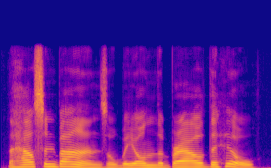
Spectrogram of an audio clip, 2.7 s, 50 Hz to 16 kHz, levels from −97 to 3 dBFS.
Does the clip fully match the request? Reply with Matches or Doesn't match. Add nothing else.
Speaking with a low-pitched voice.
Doesn't match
